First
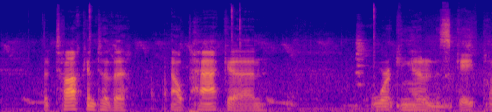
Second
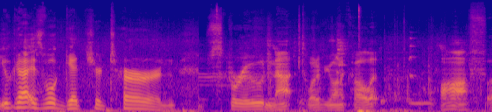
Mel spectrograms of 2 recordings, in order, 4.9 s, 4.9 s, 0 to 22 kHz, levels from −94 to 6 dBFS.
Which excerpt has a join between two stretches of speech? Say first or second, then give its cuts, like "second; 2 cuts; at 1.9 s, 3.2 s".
second; 1 cut; at 2.0 s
